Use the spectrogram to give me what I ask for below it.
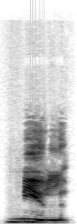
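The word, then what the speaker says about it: mille: here the number 1000 in french is mil meal not to be confused with me a million just meal that's a thousand class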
